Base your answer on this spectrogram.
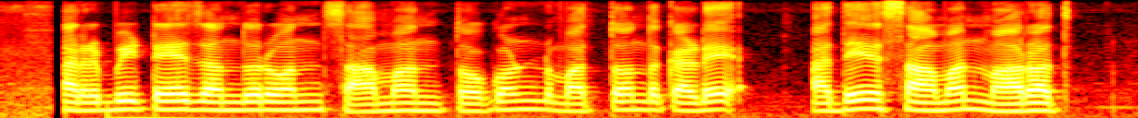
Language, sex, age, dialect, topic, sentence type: Kannada, male, 18-24, Northeastern, banking, statement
